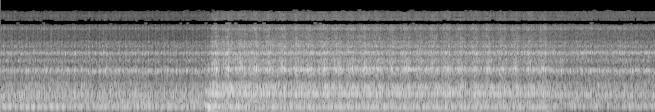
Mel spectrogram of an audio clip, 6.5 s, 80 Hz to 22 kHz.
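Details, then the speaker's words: Myford ML7 lathe, over 70 years old: its electric drive motor run alone with no load, before the belts are replaced. A steady hum with a coarse, rough undertone; the noise comes from the motor itself, perhaps worn bearings (unconfirmed). "as you can hear the motor is a bit noisy"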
